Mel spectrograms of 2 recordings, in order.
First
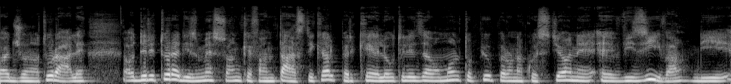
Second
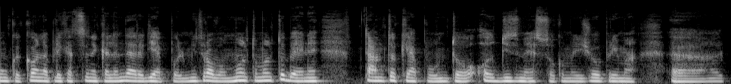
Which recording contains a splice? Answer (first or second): first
